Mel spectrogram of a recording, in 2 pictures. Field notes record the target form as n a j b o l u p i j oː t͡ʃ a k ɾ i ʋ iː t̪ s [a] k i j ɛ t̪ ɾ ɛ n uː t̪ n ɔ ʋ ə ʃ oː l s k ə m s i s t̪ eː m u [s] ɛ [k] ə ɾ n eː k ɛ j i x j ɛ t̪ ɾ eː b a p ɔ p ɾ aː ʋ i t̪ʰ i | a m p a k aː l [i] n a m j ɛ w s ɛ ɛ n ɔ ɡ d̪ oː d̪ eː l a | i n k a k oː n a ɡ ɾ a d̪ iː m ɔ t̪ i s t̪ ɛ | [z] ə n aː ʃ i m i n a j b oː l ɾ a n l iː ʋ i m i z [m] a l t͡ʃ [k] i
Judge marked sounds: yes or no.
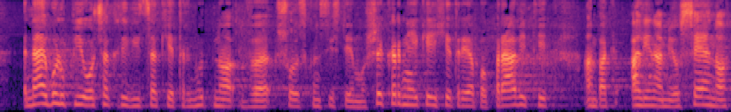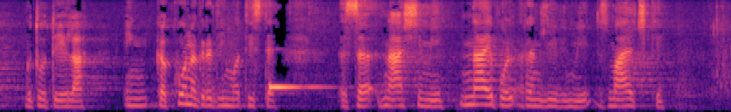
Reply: yes, no, yes, yes, yes, yes, yes

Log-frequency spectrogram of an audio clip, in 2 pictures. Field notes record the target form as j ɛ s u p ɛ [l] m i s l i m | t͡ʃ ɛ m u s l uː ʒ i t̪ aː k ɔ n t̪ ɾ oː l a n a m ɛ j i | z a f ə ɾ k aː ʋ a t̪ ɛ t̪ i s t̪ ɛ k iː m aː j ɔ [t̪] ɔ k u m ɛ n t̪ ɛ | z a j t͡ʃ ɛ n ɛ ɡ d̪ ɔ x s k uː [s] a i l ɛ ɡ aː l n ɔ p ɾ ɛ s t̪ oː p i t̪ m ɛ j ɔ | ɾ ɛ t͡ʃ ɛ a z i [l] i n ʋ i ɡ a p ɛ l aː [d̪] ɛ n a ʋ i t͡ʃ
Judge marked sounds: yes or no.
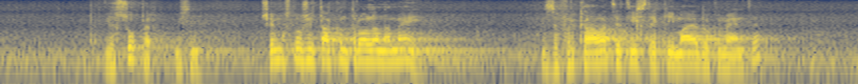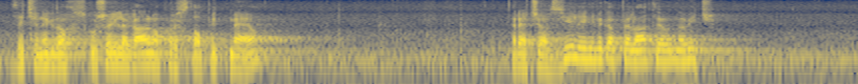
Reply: no, no, no, yes, no

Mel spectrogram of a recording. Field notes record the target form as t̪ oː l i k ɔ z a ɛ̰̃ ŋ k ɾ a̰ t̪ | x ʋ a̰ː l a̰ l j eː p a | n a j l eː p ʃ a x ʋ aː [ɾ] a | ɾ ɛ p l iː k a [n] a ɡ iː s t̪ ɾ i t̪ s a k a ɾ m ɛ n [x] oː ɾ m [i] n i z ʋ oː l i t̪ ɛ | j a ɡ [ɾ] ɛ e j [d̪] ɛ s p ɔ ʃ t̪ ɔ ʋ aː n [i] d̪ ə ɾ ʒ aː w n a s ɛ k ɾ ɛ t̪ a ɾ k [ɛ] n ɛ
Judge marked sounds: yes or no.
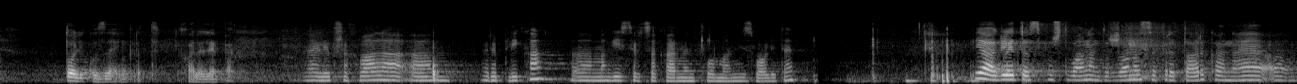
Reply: no, no, no, no, no, no, no, no

